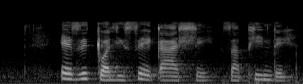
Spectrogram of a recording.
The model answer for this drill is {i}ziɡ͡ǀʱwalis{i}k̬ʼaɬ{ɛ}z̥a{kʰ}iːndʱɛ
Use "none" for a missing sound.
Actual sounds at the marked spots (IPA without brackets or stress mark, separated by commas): e, ɛ, ɛ, pʰ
